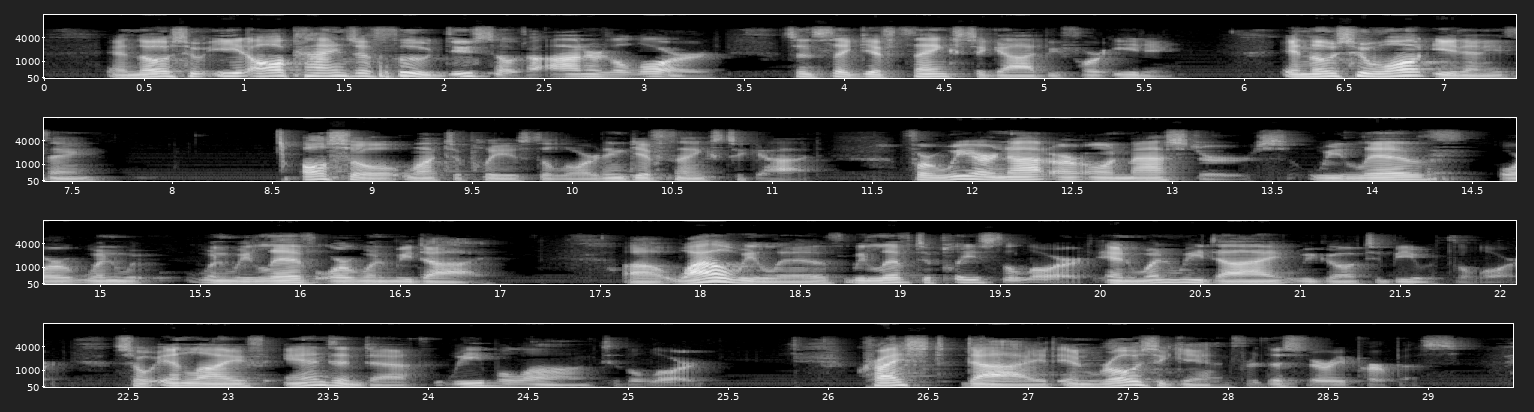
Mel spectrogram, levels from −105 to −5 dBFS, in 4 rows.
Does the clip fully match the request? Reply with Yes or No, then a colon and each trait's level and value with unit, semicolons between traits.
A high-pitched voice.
No: low, 110 Hz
